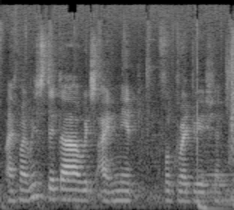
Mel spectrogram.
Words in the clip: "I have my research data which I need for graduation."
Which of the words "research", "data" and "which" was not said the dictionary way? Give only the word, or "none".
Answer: research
